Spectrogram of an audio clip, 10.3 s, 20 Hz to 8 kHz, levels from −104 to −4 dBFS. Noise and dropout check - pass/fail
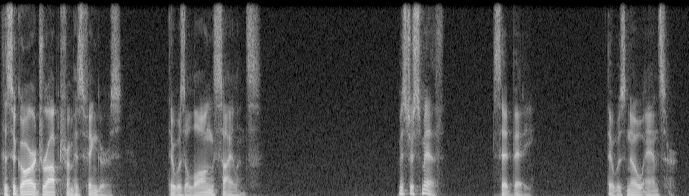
pass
